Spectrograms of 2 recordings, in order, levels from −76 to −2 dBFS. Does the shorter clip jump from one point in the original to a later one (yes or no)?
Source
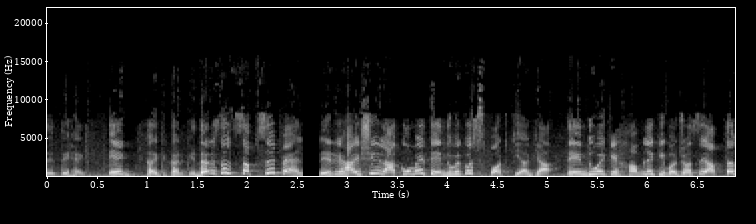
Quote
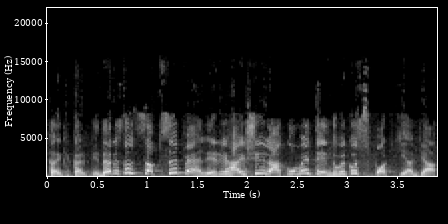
yes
